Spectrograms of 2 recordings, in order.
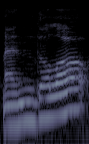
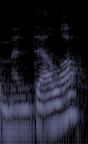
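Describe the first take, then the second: First: Mandala said with an open "ah" sound; alternative pronunciation. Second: Mandela stressed on the middle "DELL"; alternative pronunciation. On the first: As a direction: say it "mandala", not like "Mandela". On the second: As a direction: say it "man-DELL-a". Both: Shown as a demonstration. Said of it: "however we say it".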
